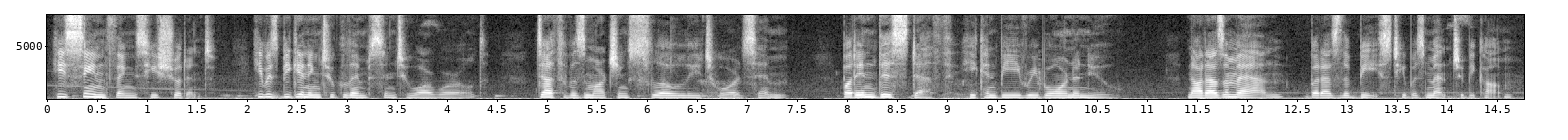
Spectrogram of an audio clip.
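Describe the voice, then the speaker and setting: Solemn vampire leader. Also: female voice, lowish voice, fairly even intonation, a little slow, mellow, a little hiss or hum. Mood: solemn, persuasive. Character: commanding, scheming female vampire pack leader. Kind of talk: video game voice acting.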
